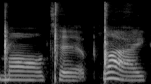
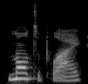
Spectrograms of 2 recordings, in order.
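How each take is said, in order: First: "multiply" slow, in three beats, MUL, TI, PLY; syllable by syllable. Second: Said in the usual way. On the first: Shown as a demonstration. Teacher shows how to clap the syllables, "multiply" slowly broken up. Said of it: "and then clap the syllables". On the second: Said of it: "if you read the word".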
